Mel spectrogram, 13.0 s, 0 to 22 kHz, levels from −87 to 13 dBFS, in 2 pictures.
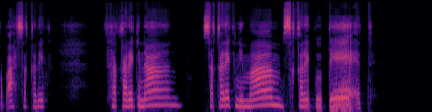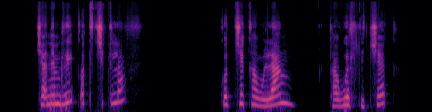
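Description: Opus compression runs throughout, likely in its music mode at a rate fitting about 24 kbps. Starved bands are refilled with noise, leaving the speech grainy and rough.

Robotic sound from repeated short buffers follows from 4.60 to 5.29 s. A snippet of about 10.7 ms, likely a delayed buffer, repeats over roughly two fifths of that span, forcing a rigid metallic 93.8 Hz buzz.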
